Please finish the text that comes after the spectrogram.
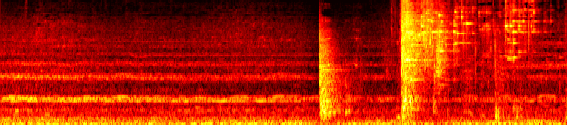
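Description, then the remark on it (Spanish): A glass tumbler of water falls from a woman's hand in a kitchen and shatters loudly into many pieces, with an initial crash followed by a second burst of scattering shards, over a steady low droning background. “le cae el vaso de cristal y se rompe, haciéndose mil pedazos.”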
